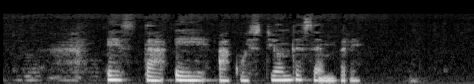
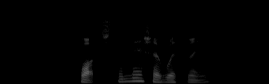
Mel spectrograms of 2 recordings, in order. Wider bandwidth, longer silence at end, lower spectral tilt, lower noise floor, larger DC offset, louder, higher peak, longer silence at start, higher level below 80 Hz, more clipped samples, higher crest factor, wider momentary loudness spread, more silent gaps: about the same, 11.5 kHz vs 12.5 kHz; about the same, 0.6 s vs 0.6 s; first, -6 dB/octave vs -4 dB/octave; second, -49 dBFS vs under -90 dBFS; neither; first, -14 LUFS vs -55 LUFS; first, 0 dBFS vs -32 dBFS; second, 0.25 s vs 0.8 s; first, -44 dBFS vs under -90 dBFS; neither; second, 14 dB vs 26 dB; first, 18 LU vs 9 LU; neither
